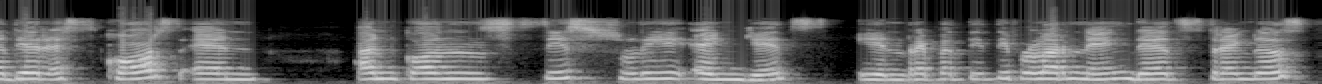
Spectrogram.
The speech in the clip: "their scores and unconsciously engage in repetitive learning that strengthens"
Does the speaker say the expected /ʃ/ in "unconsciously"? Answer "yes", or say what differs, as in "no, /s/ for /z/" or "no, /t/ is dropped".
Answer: no, /s/ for /ʃ/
